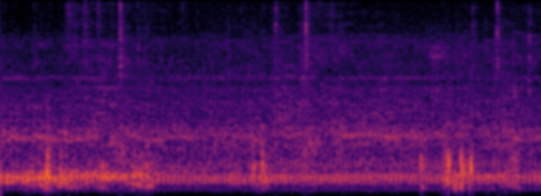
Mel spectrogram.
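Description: KTM sport bike's single-cylinder engine running steadily at a low cruising speed, with scattered knocks and rattles from riding over a rough, broken dirt road.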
